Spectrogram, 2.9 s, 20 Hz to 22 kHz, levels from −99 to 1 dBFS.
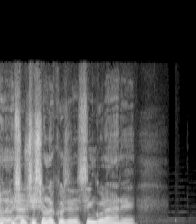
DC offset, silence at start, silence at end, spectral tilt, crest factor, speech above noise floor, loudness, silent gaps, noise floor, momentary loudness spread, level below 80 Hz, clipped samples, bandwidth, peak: under 0.1%; 0 s; 0.9 s; -4 dB/octave; 16 dB; 42 dB; -14 LUFS; none; -57 dBFS; 10 LU; -44 dBFS; under 0.1%; 16 kHz; 0 dBFS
